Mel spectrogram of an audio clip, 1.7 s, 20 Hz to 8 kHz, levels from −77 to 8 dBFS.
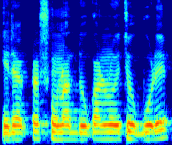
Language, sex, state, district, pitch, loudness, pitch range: Bengali, male, West Bengal, Dakshin Dinajpur, 150 Hz, -14 LUFS, 145-155 Hz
